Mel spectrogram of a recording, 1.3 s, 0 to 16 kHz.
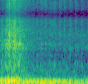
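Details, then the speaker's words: Lifted Subaru GC8 at idle, after ruling out the ignition box: deep lumpy idle with uneven stumbling beats and heavy shaking; misfire, possibly from a bad plug or plug wire. "that's what it feels like in the pa in the driver's seat like that's probably a better representation of how much this is actually misfiring or like the shakiness you know and that's not normal"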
